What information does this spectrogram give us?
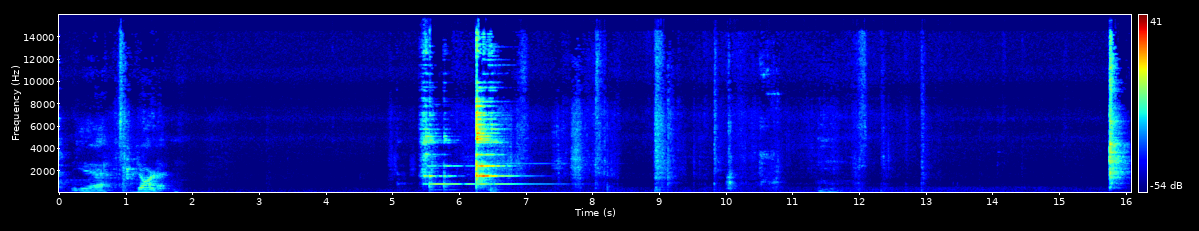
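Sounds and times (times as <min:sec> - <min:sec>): metal clanks ringing: 0:05.4 - 0:07.7.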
